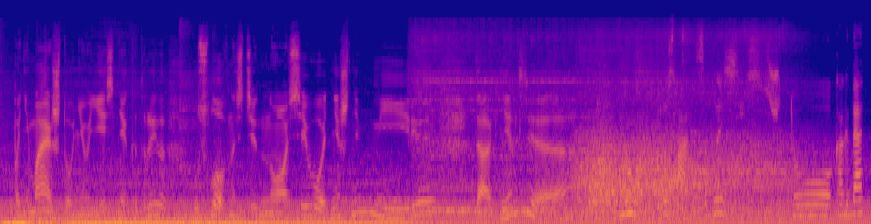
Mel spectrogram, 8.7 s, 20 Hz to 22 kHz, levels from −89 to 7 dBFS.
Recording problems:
traffic noise; very loud; throughout; 2 dB above the speech
electrical hum; loud; throughout; 50 Hz, 10 dB below the speech

